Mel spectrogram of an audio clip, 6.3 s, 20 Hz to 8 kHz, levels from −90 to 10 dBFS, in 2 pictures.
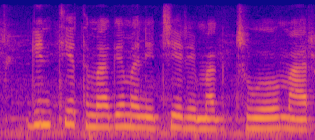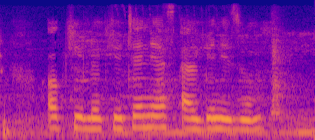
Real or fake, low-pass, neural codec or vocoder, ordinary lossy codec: fake; 7.2 kHz; vocoder, 44.1 kHz, 128 mel bands every 256 samples, BigVGAN v2; AAC, 48 kbps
